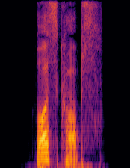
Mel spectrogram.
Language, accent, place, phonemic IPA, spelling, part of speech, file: German, Germany, Berlin, /ˈbɔskɔps/, Boskops, noun, De-Boskops.ogg
- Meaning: genitive singular of Boskop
